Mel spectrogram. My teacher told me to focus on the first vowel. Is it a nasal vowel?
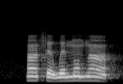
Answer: yes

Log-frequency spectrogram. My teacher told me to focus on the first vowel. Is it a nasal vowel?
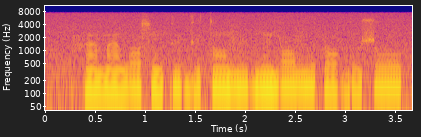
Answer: yes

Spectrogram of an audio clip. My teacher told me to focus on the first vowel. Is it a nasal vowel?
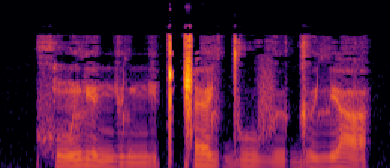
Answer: yes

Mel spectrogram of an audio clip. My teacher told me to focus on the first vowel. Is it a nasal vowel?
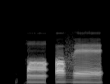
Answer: yes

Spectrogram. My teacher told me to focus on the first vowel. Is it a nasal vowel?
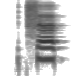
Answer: no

